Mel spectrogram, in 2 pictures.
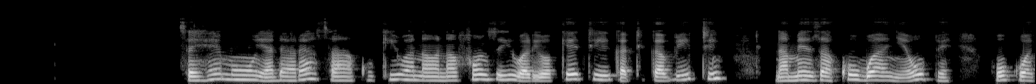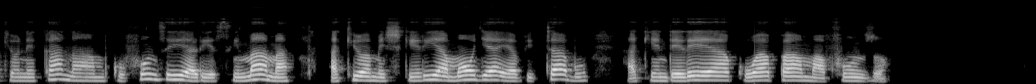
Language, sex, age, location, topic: Swahili, female, 25-35, Dar es Salaam, education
